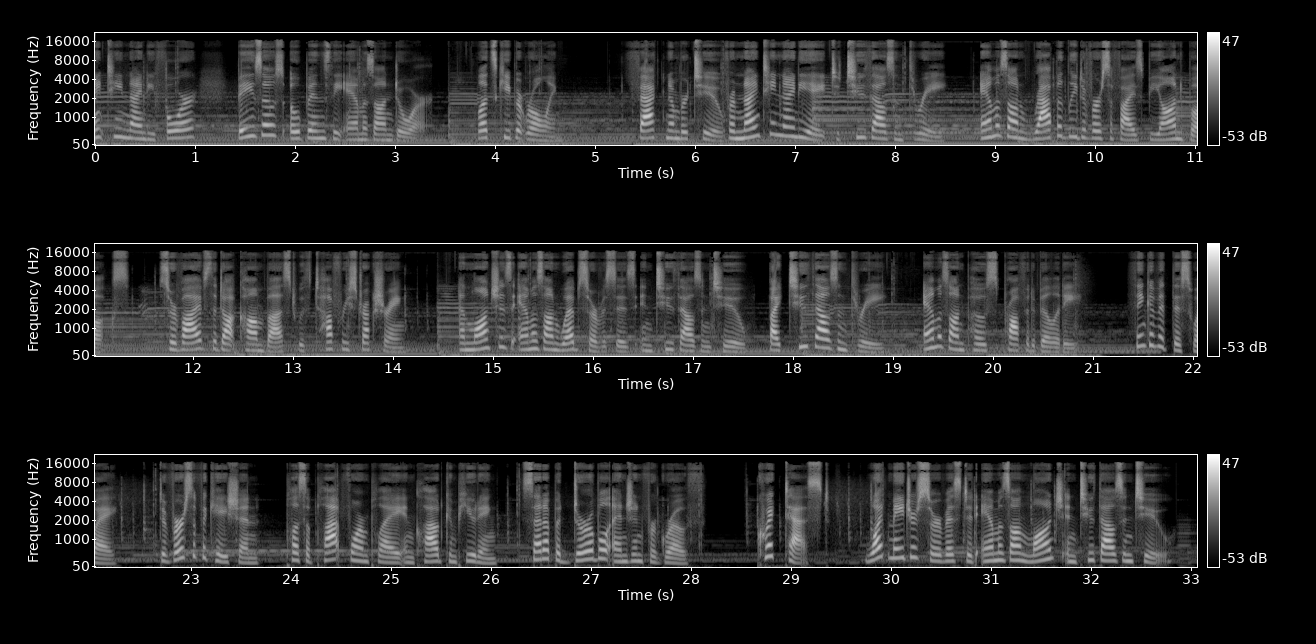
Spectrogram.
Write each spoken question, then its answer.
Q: What major service did Amazon launch in 2002?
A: Correct answer. Amazon Web Services, AWS.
